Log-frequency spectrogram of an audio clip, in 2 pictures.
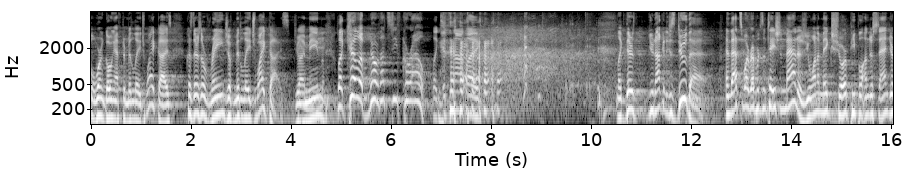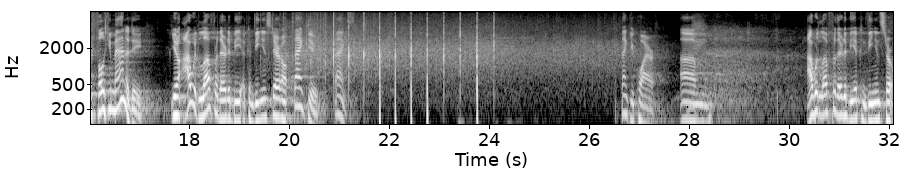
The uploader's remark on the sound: Live From Chicago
